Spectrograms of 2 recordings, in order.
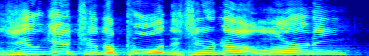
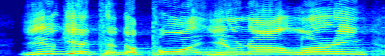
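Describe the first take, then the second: First: Said in the usual way. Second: "you" pressed a little higher on the repeat; emphatic repeat. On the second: Shown as a demonstration. Preacher repeats the warning to the church with pressed emphasis. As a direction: drive the point home the second time. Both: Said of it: "repeated for emphasis".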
